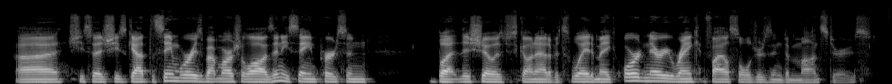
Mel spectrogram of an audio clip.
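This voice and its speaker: A man speaks fairly quickly in an unremarkable speaking voice at a medium pitch with fairly even intonation. His loudness swings widely against a quiet background. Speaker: podcast host. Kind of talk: casual banter, co-hosted podcast.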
